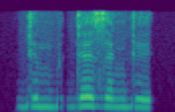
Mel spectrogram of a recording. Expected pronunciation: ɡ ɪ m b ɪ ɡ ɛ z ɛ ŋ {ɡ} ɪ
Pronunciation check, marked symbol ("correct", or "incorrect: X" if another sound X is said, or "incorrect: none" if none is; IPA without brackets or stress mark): correct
